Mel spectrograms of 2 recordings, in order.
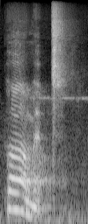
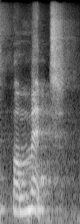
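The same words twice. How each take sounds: First: Permit said PER-mit, weight on the first syllable; noun stress. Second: Permit said per-MIT, weight on the second syllable; verb stress. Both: Shown as a demonstration. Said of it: "So that is permit".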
